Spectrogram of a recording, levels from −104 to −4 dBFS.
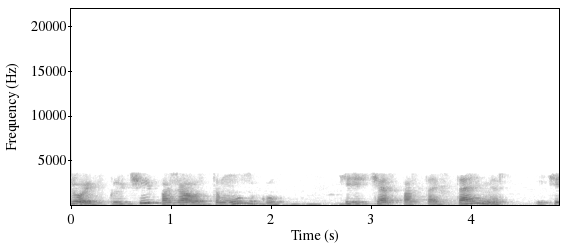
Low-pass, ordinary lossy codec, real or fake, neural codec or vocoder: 3.6 kHz; MP3, 32 kbps; real; none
